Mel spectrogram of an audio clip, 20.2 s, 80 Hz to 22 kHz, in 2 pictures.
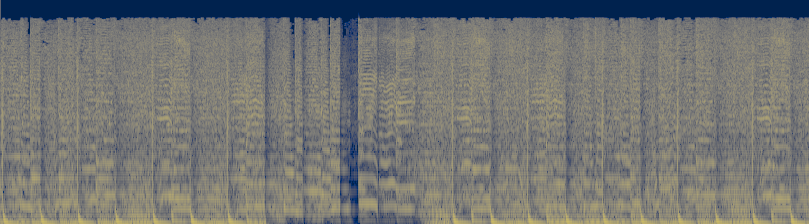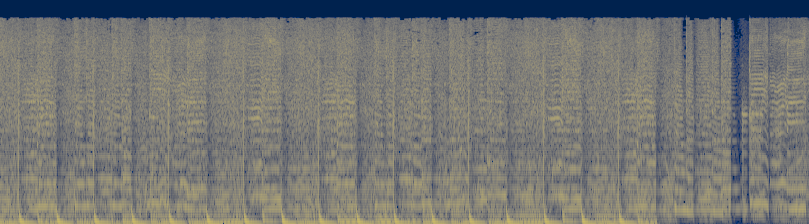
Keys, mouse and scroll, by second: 11.3 click, 11.9-13.2 scroll down 2, 13.6 Tab, 14.1 middle click, 14.7 click, 15.0-15.4 middle drag, 17.4 middle click, 19.0 ctrl+z.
